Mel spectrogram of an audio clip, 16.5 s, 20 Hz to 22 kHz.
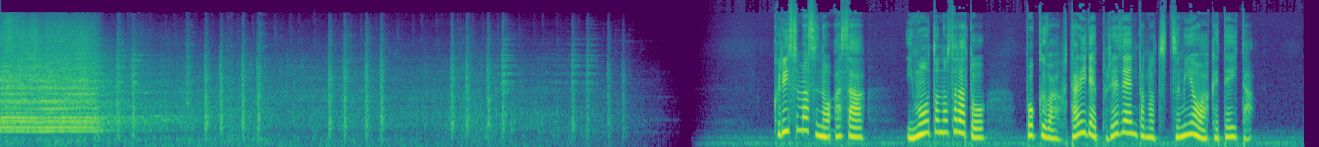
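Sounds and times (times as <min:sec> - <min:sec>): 
loud brassy train whistle blasting: 0:00.0 - 0:02.5
clickety-clack of train wheels over rail joints: 0:01.3 - 0:08.1
speech: 0:09.7 - 0:15.7.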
